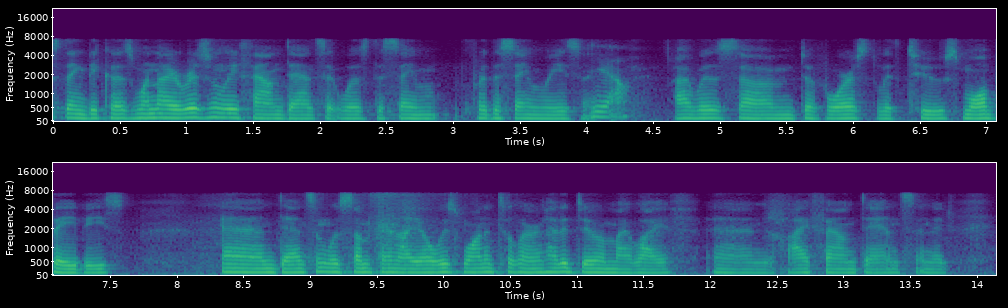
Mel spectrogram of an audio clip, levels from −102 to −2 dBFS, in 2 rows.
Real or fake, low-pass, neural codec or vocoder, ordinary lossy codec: fake; 7.2 kHz; codec, 16 kHz in and 24 kHz out, 1 kbps, XY-Tokenizer; AAC, 48 kbps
